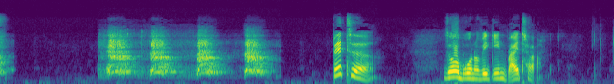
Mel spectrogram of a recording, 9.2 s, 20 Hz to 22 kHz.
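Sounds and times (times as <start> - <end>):
dog barking: 1.5 - 4.2
speech: 5.0 - 5.7, 6.6 - 8.2.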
